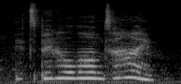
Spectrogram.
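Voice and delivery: whispering voice. Voicing a being speaking from under the water: whisper from the depths. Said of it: "You hear a whisper from under the depths".

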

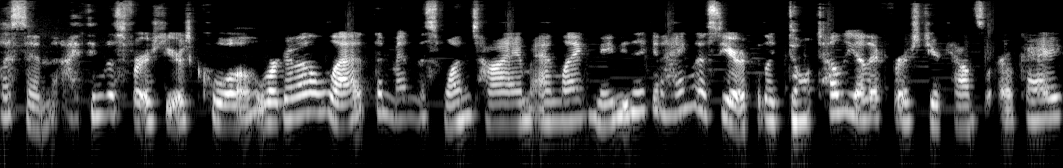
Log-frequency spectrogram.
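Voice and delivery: loud, projected stage whisper. Leaning in to Zad so Champ can overhear, in a loud whisper. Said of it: "I lean forward and I whisper, but it's a loud whisper".

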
